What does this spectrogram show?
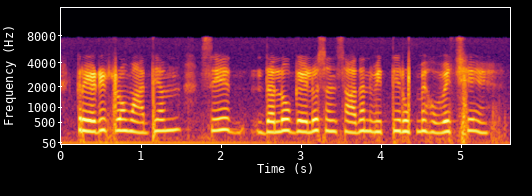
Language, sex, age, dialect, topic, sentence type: Maithili, female, 51-55, Angika, banking, statement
